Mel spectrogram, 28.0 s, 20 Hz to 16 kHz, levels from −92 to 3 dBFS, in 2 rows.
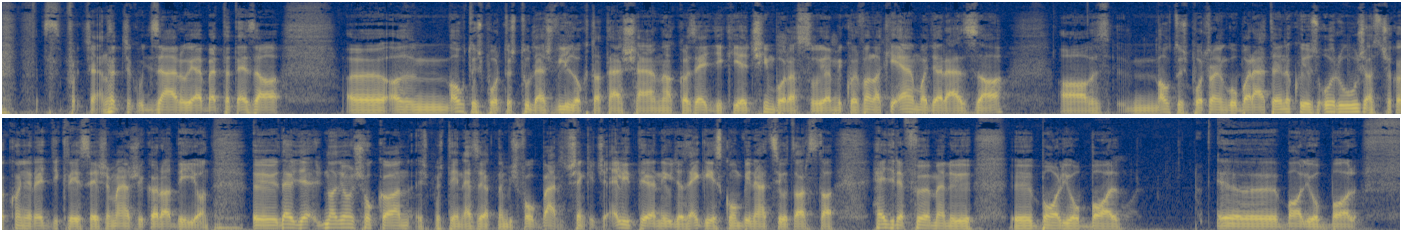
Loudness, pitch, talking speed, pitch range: -20 LUFS, 80 Hz, 130 wpm, 75-90 Hz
